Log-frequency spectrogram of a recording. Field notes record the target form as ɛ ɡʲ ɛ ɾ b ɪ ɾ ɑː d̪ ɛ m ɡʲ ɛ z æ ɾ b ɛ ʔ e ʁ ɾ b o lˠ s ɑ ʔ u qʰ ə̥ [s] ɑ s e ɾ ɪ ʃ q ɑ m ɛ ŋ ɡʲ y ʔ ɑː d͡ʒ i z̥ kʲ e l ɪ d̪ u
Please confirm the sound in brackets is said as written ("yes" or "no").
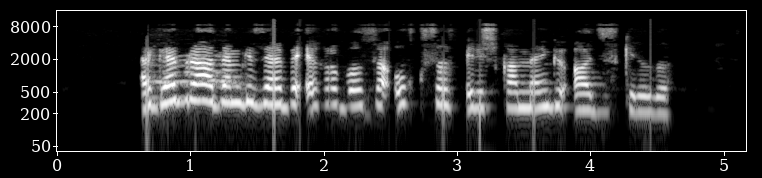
yes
